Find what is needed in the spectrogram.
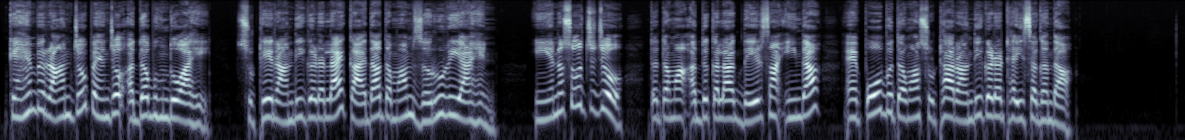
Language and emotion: Sindhi, angry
